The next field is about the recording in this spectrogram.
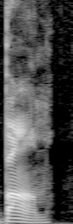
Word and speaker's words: bomb: Okay, take the word bomb. Why the final B, since you don't pronounce it? Why not just B-O-M, like mom and Tom? – Well, what's another word for bomb?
